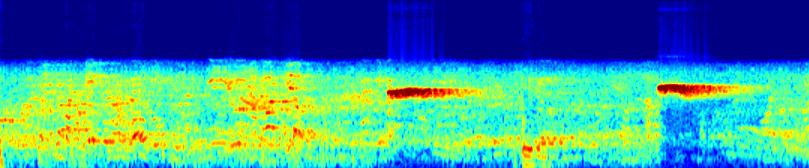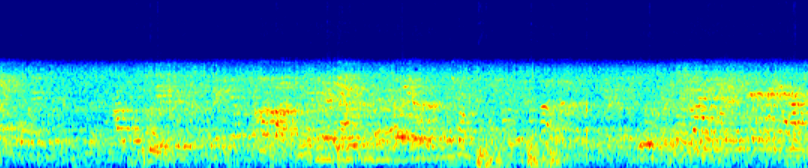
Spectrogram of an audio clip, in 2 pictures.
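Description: Children and adults chatter and call out in an echoing hall.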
